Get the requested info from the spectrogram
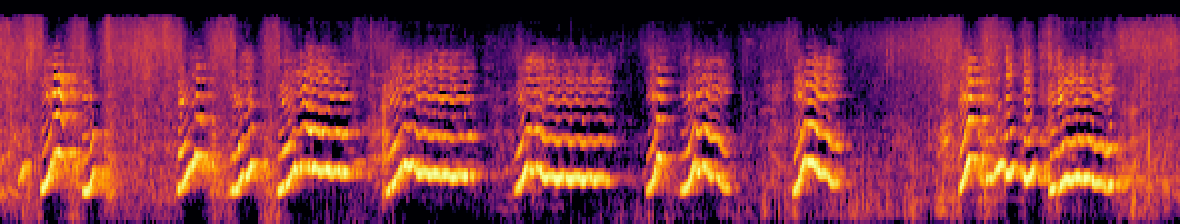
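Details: Male lar gibbon, ten years old, at a Hokkaido zoo in Japan, outdoors in good weather in January, calling loudly across the zoo: a series of rising, hooting whoops that climb and level off, given in bursts about once a second.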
